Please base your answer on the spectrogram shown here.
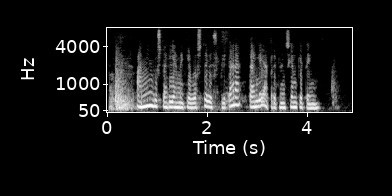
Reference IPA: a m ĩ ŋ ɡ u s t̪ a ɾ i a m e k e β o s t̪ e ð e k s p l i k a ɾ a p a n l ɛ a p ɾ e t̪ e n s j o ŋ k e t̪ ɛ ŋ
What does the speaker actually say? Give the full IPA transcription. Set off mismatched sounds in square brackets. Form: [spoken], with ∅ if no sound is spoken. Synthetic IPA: a m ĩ ŋ ɡ u s t̪ a ɾ i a m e k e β o s t̪ e ð e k s p l i k a ɾ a [k] a [∅] l ɛ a p ɾ e t̪ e n s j o ŋ k e t̪ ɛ ŋ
